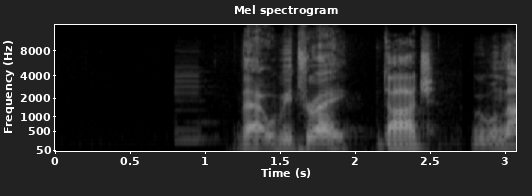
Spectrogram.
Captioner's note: buzzer beeps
